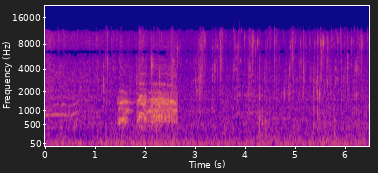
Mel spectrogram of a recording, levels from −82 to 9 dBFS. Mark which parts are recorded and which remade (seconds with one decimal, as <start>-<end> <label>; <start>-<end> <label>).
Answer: 0.0-2.4 recorded; 2.4-3.6 remade; 3.6-6.5 recorded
